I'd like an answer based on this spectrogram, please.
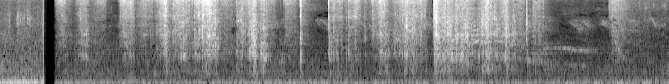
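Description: Short, irregular scrapes and rubs of a trowel and gloved hand working wet cement mortar against the inside of a bucket mould. A steady low rumble cuts off abruptly about half a second in.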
